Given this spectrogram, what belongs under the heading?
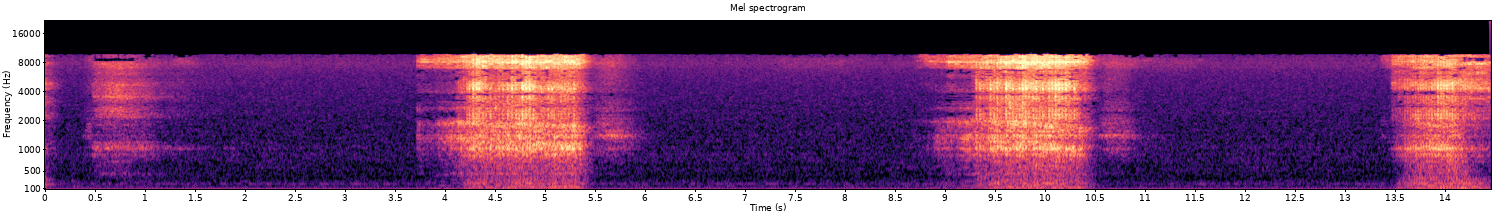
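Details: Very tired sleeper snoring loudly: rough, loud snores on three breaths in, about 13 per minute, with steady low room hum between them.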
